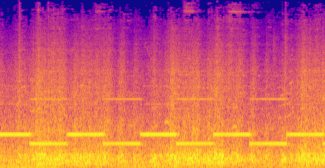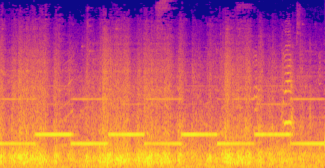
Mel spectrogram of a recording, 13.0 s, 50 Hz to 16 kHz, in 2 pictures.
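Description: Passenger train coaches rumbling and clattering past on the rails, while a railway level crossing alarm sounds a steady two-tone warning, alternating high and low about every 0.7 s.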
